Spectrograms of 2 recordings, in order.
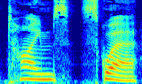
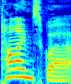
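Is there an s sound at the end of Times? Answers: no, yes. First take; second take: yes; no. First: The s sound at the end of Times is pronounced. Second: The s sound at the end of Times is dropped. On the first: The speaker calls it wrong. "I don't think people pronounce it as" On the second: The speaker calls it right. "There's no S"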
